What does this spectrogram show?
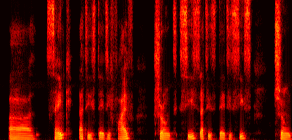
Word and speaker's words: trente: 30 is trente.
